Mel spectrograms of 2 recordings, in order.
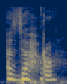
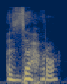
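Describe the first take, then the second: Both takes have the same delivery.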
